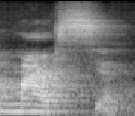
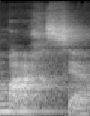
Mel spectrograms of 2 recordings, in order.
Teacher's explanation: Márcia com um R forte, né? E eles falam Márcia, um R mais suave.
